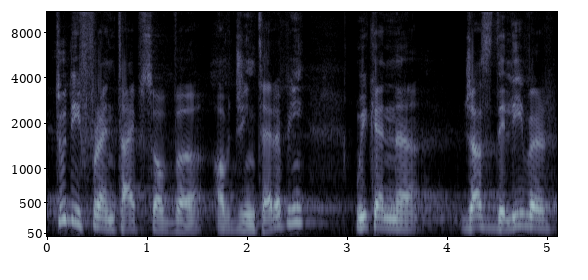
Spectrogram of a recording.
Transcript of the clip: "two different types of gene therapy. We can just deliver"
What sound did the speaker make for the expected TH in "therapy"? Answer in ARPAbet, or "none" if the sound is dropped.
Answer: T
